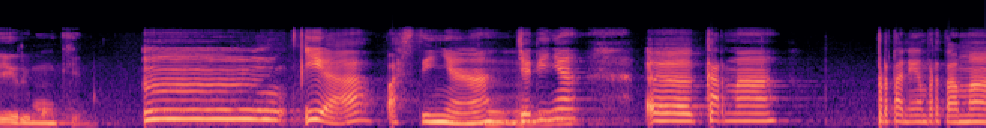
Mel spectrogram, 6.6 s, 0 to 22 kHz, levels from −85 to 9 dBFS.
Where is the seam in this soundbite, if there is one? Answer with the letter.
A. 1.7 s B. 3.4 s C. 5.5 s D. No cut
D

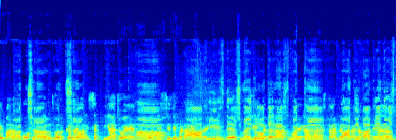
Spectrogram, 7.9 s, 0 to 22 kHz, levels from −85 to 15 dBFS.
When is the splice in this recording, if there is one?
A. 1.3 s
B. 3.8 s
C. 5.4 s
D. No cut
D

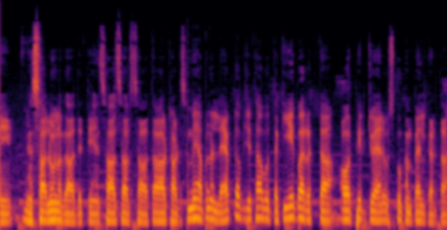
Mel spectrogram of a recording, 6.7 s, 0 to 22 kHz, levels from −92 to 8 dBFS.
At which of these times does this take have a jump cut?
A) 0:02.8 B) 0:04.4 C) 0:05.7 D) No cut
A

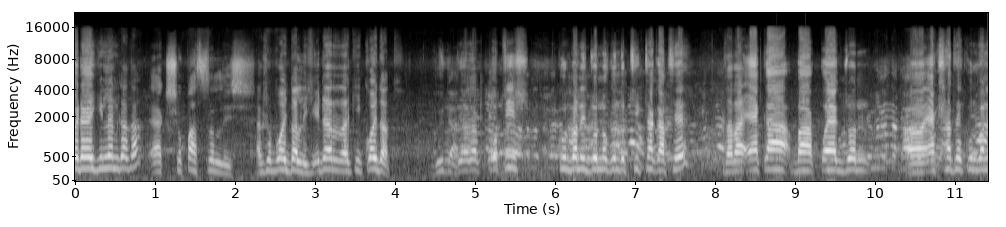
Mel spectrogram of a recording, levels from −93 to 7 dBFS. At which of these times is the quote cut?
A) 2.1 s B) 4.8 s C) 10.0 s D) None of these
B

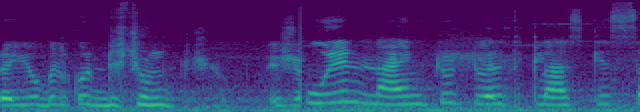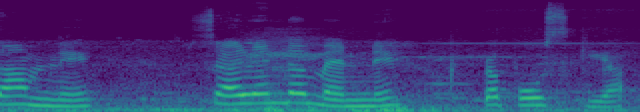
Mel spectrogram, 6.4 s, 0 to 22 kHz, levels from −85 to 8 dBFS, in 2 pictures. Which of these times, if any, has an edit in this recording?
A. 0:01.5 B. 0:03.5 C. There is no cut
A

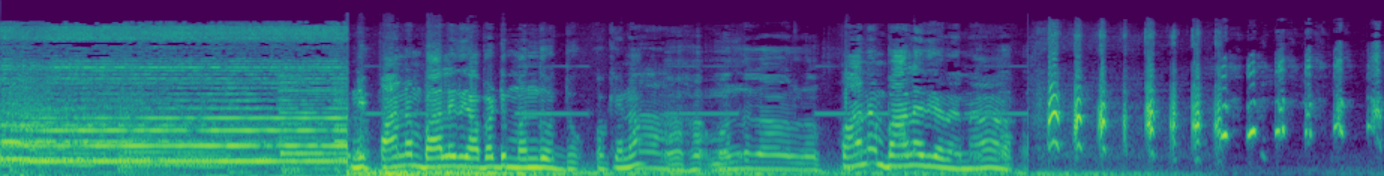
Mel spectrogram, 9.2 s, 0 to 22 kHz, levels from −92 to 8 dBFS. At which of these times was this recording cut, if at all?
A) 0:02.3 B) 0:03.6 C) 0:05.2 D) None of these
A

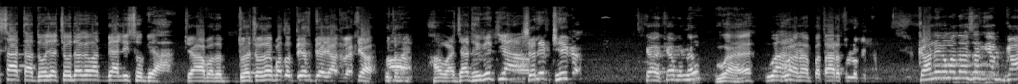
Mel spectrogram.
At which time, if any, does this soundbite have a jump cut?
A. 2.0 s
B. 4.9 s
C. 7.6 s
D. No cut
D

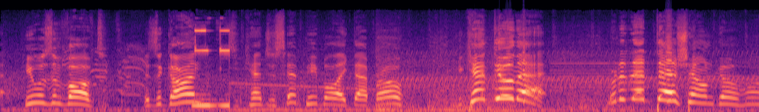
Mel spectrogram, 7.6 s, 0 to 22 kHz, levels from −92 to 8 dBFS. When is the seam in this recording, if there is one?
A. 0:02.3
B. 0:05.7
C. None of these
A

